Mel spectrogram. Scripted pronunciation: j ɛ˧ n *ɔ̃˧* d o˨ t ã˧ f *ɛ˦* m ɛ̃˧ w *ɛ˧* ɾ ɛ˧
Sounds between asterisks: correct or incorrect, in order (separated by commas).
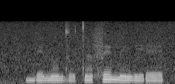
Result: correct, correct, incorrect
